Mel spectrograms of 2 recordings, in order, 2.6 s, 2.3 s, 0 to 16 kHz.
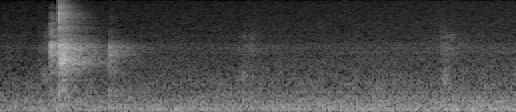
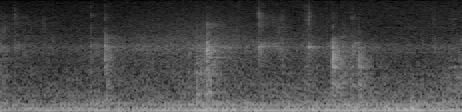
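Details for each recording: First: Kenmore dual fuel oven with element not heating, plugged in and bake pressed: one sharp crisp relay click then quiet hum; relay energizes, lower element gets 245 V; normal relay click. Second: Oven set to bake at 300 degrees, bake element not heating with no voltage at the element though the unit has 247 V: a few light irregular clicks over low hum; control board suspected.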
